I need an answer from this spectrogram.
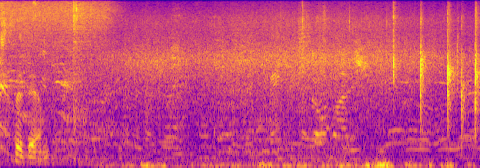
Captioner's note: chatter; applause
